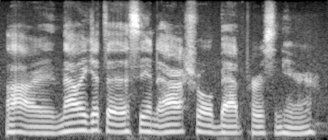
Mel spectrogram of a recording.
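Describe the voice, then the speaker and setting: A woman's voice: very deep voice, fairly even intonation, moderate pace, a little mellow, slight background noise. A woman giving casual gameplay commentary as a streamer, musing and thinking aloud as she goes. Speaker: game streamer. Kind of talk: casual gameplay commentary, reading dialogue choices. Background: game music.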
